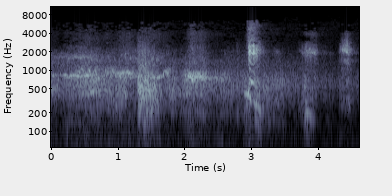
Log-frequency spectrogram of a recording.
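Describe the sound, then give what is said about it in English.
A dog yelps in pain after being hit by a car on a road in the rain, giving a string of five or so short, high cries spaced about a second apart over a low, muffled background rumble. “The dog. He's back there on the road.”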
